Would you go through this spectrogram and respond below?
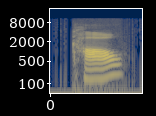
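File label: "kao" second tone, Chinese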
